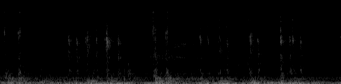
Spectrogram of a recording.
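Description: Steady typing on a computer keyboard: a dense, continuous patter of close key clicks with uneven rhythm and a few heavier strokes, no voices over it.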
